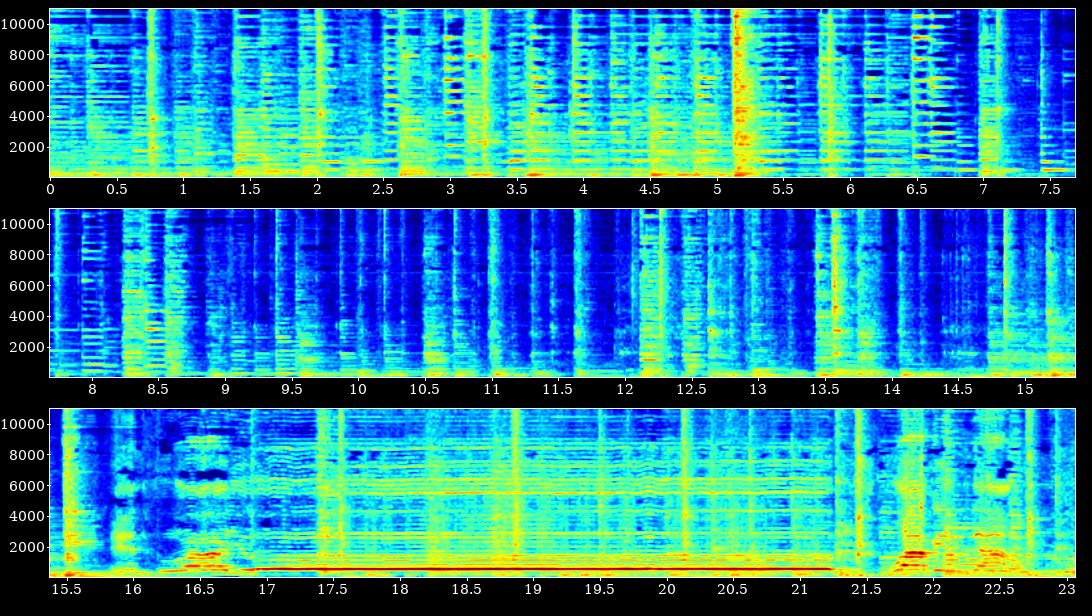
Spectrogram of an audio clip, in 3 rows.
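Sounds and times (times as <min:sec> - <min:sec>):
picked lead guitar line: 0:00.0 - 0:23.0
strummed acoustic guitar chords: 0:00.0 - 0:23.0.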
